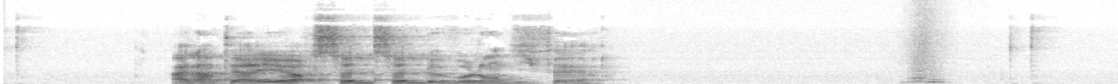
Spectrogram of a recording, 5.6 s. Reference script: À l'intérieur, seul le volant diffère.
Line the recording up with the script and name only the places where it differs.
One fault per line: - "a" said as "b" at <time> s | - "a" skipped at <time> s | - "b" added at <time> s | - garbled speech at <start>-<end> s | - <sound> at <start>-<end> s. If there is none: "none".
- "seul" added at 1.9 s
- whoosh at 4.4-4.8 s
